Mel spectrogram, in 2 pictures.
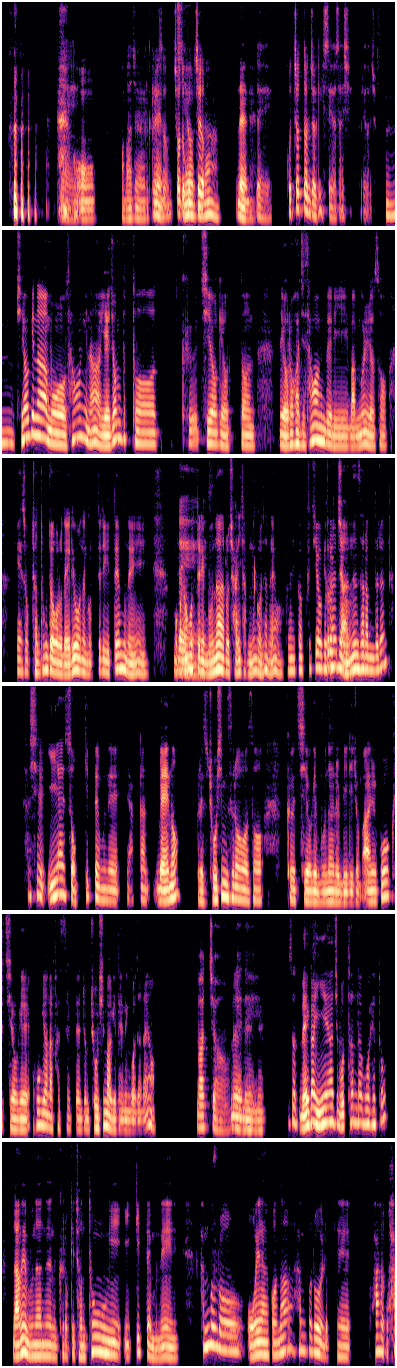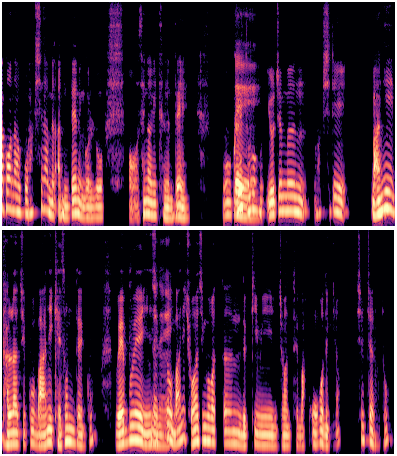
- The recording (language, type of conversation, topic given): Korean, podcast, 네 문화에 대해 사람들이 오해하는 점은 무엇인가요?
- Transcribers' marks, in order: laugh; other background noise; teeth sucking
